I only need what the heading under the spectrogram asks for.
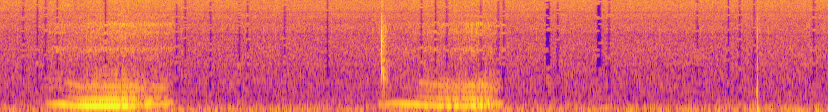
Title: Donovan the Albino Snores Like a Pro!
